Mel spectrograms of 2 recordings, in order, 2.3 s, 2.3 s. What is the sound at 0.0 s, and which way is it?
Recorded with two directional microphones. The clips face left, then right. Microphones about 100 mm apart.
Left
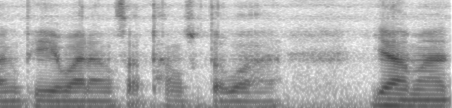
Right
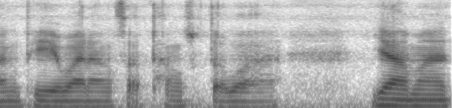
Speech, 25° left (ahead or behind).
